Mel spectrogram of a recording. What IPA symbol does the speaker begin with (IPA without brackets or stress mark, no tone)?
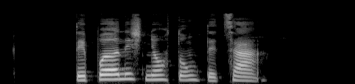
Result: t̪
